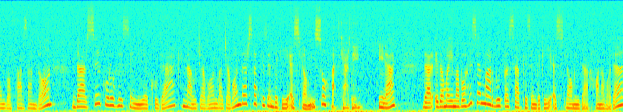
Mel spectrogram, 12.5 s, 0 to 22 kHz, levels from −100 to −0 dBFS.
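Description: From start to finish there's low bit depth with dither: about 6 bits, so dithered rounding error becomes a steady, even hiss only around 15 dB below the sound, with no distortion.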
